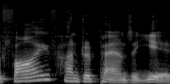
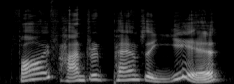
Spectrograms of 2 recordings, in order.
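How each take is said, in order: First: Said in the usual way. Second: Higher, slow, stretched-out disbelief; stunned, drawn-out question; astonished shout. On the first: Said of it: "Five hundred pounds a year?" I shouted". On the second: A narrator's reading. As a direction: repeat the sum as if you can't believe your ears. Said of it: "I shouted".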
